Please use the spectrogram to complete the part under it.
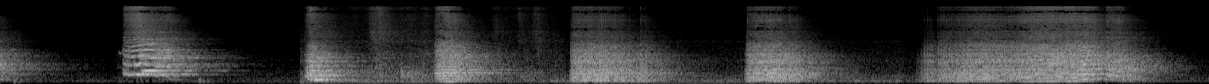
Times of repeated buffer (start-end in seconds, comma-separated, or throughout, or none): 8.50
